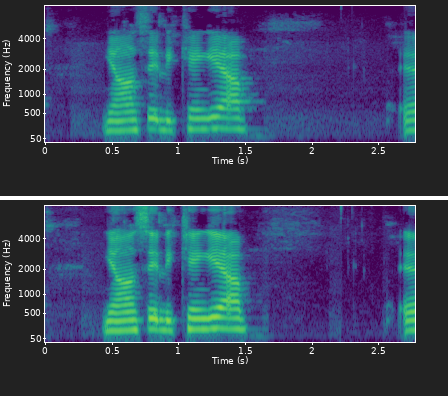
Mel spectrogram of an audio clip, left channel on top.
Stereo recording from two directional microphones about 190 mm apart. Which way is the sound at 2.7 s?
40° right (ahead or behind).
